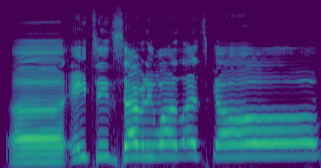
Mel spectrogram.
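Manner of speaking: high, loud burst of excitement; yelling let's go with real hype; hyped cheer. Real, not acted. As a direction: cheer the raid number like a big win. Hyped reaction to incoming raid.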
